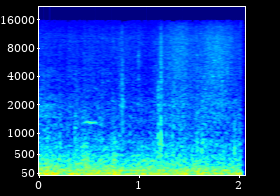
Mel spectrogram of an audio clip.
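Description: Steady low rumble of a car's engine and tyres heard from inside the cabin while driving slowly.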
